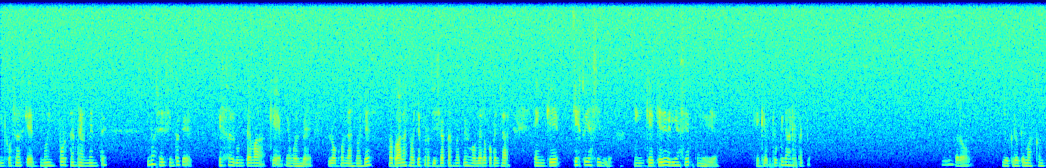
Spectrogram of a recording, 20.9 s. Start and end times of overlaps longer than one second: none

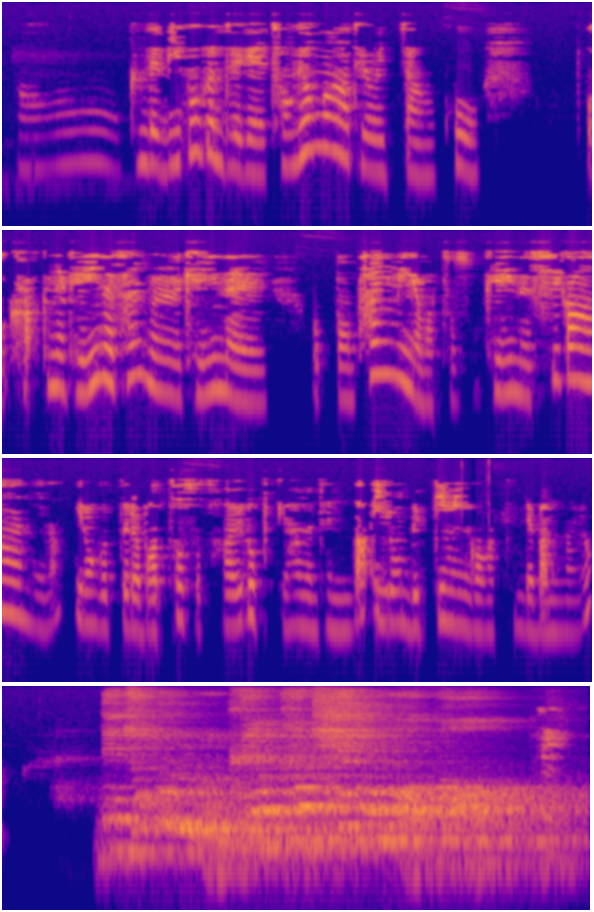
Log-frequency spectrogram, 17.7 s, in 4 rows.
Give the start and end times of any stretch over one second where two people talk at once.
none

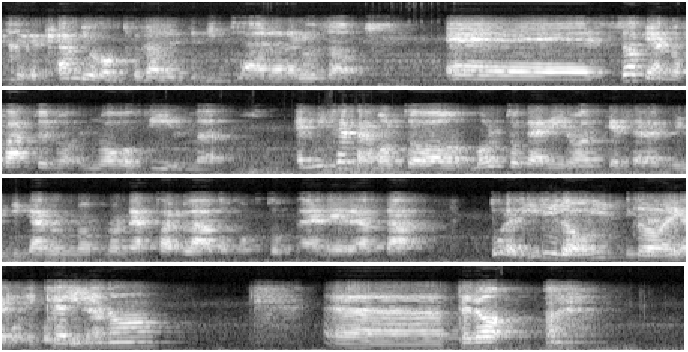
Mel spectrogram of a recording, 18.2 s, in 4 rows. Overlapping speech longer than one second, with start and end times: 12.6-14.4

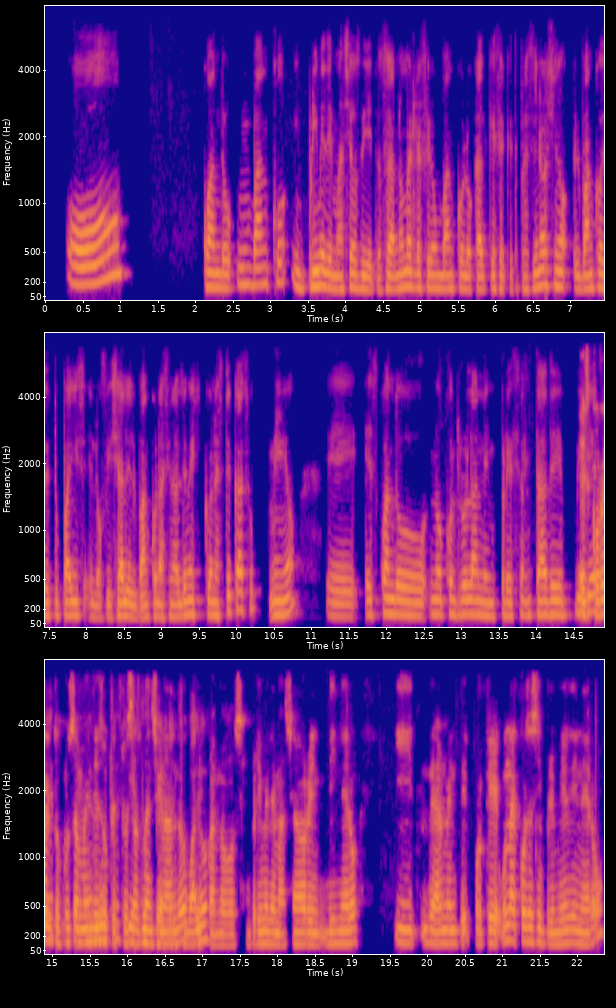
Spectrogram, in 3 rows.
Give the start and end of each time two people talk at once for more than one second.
14.6-17.2

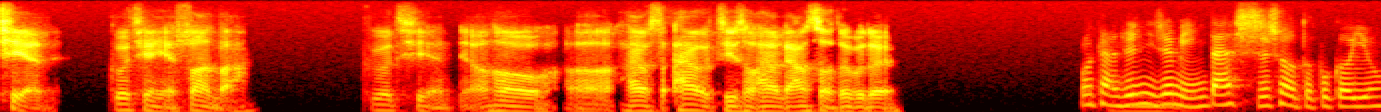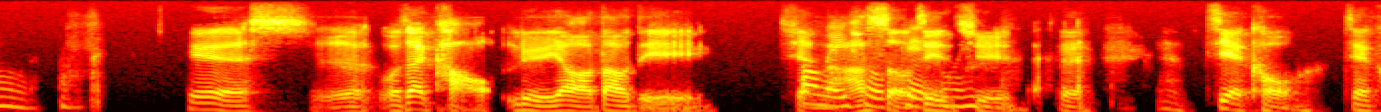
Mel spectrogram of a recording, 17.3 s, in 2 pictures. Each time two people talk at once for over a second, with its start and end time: 13.6-14.9

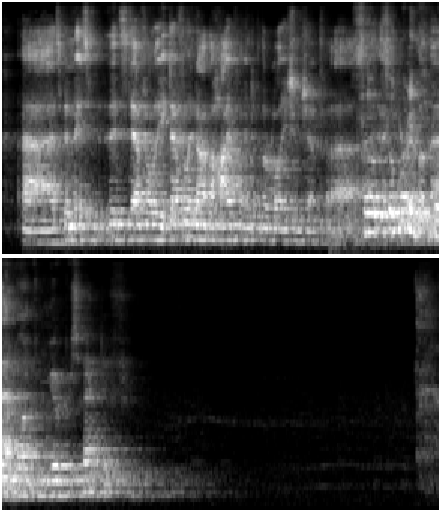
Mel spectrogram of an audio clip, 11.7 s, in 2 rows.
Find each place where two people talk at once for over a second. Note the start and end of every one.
4.7-5.9

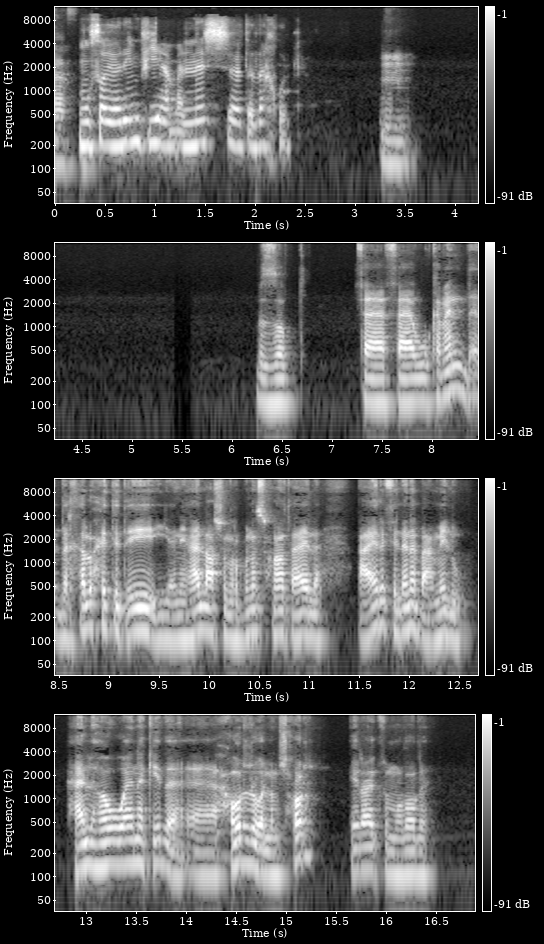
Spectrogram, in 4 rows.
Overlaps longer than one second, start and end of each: none

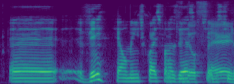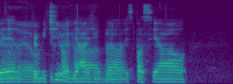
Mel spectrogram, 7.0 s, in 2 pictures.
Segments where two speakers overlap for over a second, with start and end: 2.5-5.3

